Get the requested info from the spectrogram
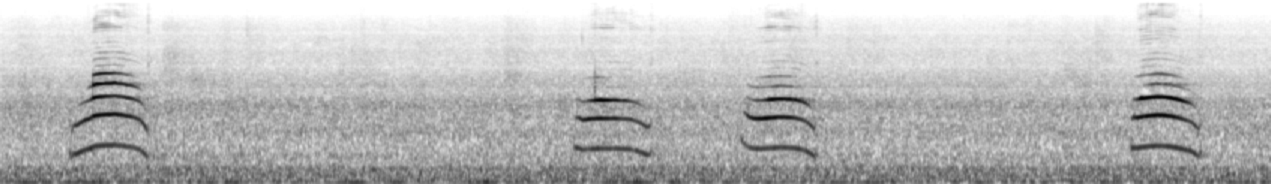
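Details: A white kitten calls for affection with four separate meows over eight seconds, each a curved, harmonic-rich cry, the first and last loudest, gaps of one to two seconds.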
